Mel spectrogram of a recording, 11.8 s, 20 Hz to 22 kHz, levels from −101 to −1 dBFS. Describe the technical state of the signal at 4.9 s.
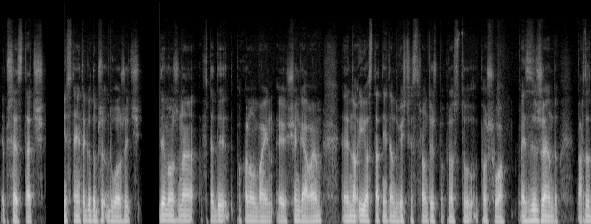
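The speech at 4.9 s comes through intact, with no dropout, distortion or other technical fault at that moment.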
